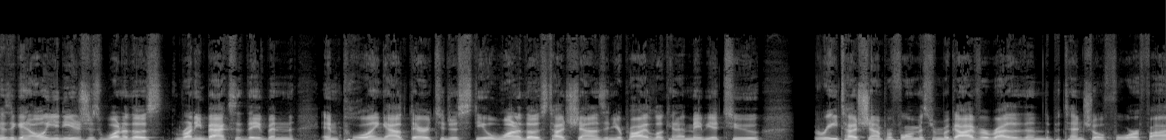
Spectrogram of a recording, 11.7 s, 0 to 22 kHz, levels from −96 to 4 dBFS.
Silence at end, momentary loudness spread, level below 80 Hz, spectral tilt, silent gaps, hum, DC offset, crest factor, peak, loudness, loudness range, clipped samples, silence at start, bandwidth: 0 s; 10 LU; -44 dBFS; -5 dB/octave; 7.94-8.13 s; none; under 0.1%; 22 dB; -2 dBFS; -25 LUFS; 2 LU; under 0.1%; 0 s; 17 kHz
